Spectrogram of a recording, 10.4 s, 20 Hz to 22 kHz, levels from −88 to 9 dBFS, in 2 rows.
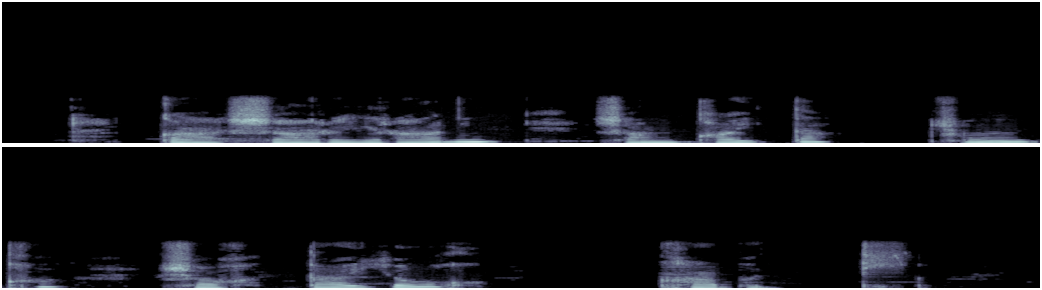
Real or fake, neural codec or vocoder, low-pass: real; none; 7.2 kHz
